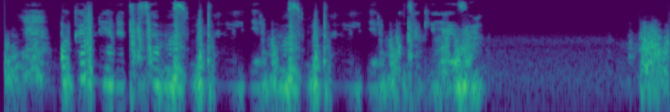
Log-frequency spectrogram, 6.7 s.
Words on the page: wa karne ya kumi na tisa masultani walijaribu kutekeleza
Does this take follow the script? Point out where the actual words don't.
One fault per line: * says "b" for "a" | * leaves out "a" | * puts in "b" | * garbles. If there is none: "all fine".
* leaves out "kumi"
* puts in "masultani walijaribu"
